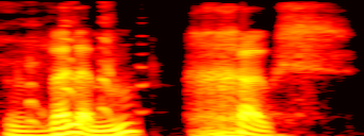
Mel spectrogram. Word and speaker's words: Willem Gous: And just to everybody's probably wondering, so how do you really pronounce it? And it's Willem Gous.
